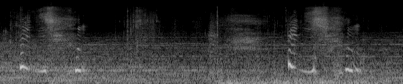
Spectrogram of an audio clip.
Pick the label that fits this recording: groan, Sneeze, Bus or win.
Sneeze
